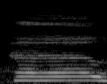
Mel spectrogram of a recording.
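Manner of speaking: deep, soft, playful low voice. Leading a clapping rhyme, saying hello as low as possible. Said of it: "Let's say hello as low as we can".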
